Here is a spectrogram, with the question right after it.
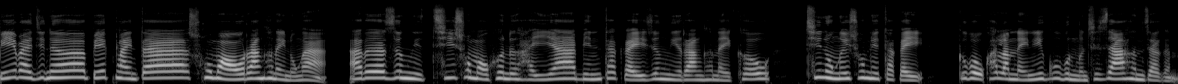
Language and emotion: Bodo, disgusted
